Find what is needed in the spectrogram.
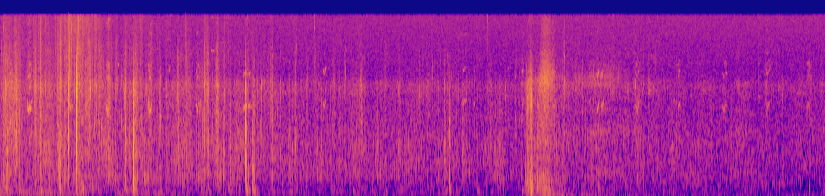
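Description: Horses walking through snow: an irregular run of hoof steps that grows fainter after about four seconds, with one louder sound about eight seconds in.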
